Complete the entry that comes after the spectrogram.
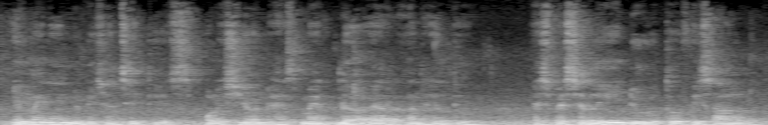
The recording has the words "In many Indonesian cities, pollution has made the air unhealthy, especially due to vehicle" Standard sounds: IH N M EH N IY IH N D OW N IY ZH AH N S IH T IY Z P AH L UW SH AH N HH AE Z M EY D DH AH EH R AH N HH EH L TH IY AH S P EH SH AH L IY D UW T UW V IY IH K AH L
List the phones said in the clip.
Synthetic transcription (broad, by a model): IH N M EH N IY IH N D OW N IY SH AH N S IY T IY S P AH L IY S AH N HH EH S M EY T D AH EH R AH N HH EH L T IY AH S P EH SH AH L IY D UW T UW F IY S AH L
